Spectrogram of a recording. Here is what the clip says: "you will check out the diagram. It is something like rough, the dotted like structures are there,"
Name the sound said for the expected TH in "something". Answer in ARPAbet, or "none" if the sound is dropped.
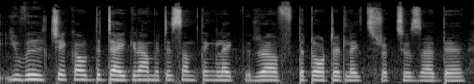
T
